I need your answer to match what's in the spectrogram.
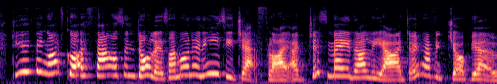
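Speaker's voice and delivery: high, indignant retold wail; hysterical protest. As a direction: protest as if near tears, starting loud and easing. Upset rant about the price.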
